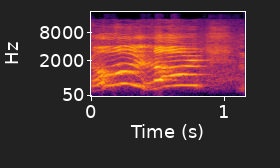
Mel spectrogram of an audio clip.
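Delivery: high, loud laughing yelp of fright; laughing shriek of panic from the back seat; laughing panicked cry. Retold or imitated. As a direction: cry out half laughing, half scared on a wild ride. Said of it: "and I was like".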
